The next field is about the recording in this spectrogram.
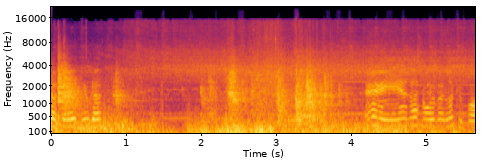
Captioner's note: snake rattling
